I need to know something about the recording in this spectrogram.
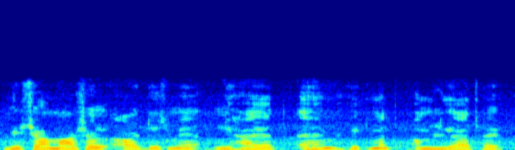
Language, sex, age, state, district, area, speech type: Urdu, male, 60+, Uttar Pradesh, Rampur, urban, spontaneous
